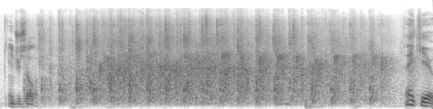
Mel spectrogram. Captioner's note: applause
